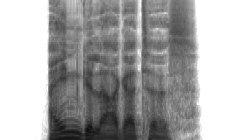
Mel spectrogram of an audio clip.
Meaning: strong/mixed nominative/accusative neuter singular of eingelagert
- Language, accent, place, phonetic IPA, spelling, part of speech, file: German, Germany, Berlin, [ˈaɪ̯nɡəˌlaːɡɐtəs], eingelagertes, adjective, De-eingelagertes.ogg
